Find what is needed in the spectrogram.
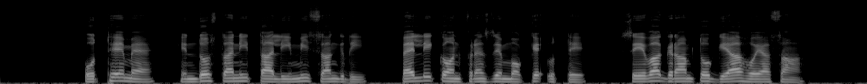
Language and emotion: Punjabi, neutral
